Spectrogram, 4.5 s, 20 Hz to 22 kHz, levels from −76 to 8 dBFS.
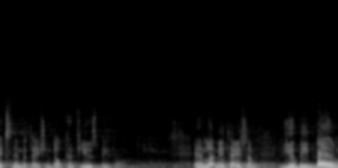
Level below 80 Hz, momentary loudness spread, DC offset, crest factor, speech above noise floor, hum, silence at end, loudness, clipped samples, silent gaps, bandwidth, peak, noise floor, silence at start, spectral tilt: -62 dBFS; 15 LU; under 0.1%; 16 dB; 29 dB; none; 0 s; -23 LUFS; under 0.1%; none; 8 kHz; -6 dBFS; -51 dBFS; 0 s; -8.5 dB/octave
